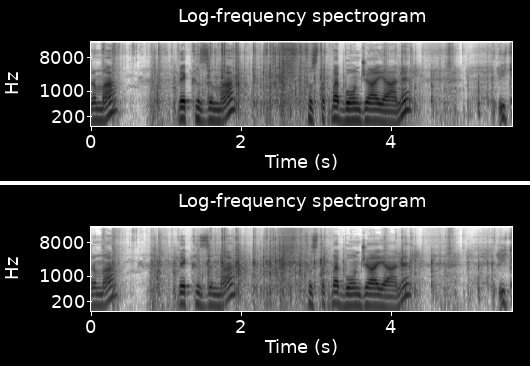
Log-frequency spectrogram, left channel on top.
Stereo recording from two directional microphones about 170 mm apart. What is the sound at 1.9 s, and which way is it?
Crumpling, 15° left (ahead or behind).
